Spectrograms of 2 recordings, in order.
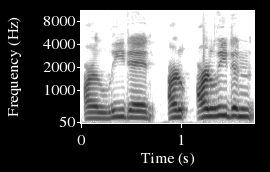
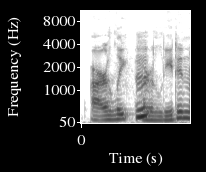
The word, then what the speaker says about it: Arliden: I've also made a note here that says Laura knew Kavoth's father as Arleden the Bard, which makes Kavoth very angry. I think I'd also made... Arleden or Arleden?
